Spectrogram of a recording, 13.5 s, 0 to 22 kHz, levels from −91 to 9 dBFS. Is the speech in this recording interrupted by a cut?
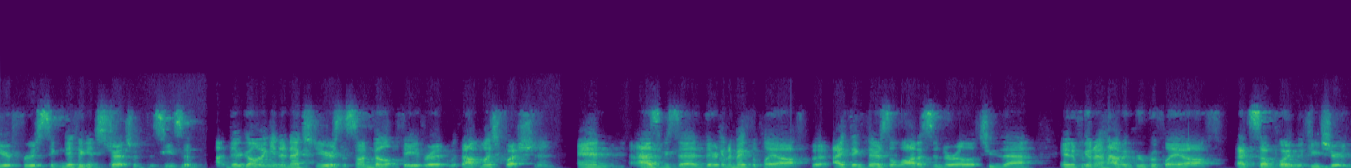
yes; 4 cuts; at 7.2 s, 9.8 s, 10.8 s, 11.6 s

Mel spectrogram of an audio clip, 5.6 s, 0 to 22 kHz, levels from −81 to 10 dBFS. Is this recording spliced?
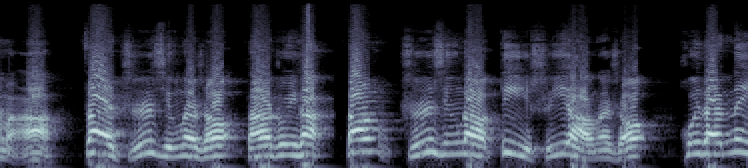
yes; 1 cut; at 2.5 s

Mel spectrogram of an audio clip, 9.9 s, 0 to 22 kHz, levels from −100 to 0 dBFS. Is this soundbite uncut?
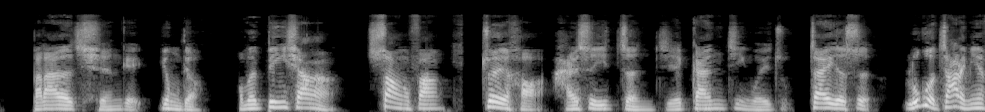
yes; 0 cuts

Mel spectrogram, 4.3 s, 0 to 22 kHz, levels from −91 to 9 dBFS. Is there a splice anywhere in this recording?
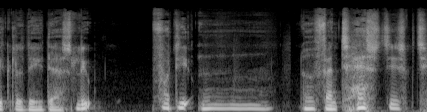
yes; 2 cuts; at 1.5 s, 1.9 s

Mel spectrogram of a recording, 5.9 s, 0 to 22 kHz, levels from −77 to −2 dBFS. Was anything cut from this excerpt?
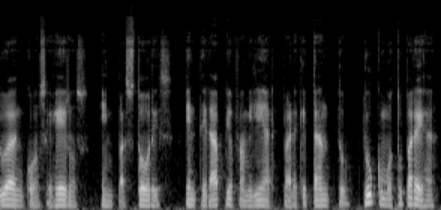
yes; 3 cuts; at 1.3 s, 2.4 s, 3.7 s

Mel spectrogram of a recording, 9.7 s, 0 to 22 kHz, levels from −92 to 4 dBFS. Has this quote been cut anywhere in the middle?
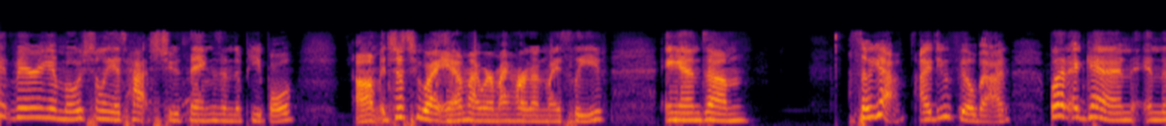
no; 0 cuts

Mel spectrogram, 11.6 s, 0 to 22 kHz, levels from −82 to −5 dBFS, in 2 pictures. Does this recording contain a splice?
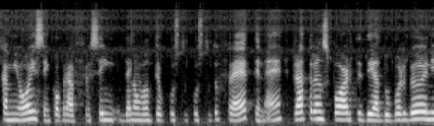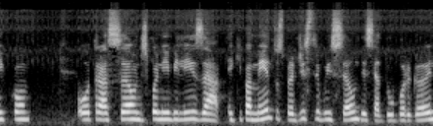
yes; 5 cuts; at 1.7 s, 2.5 s, 3.8 s, 6.8 s, 10.6 s

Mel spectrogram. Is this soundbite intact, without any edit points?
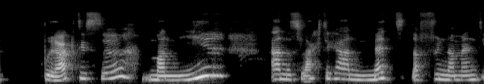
yes; 0 cuts

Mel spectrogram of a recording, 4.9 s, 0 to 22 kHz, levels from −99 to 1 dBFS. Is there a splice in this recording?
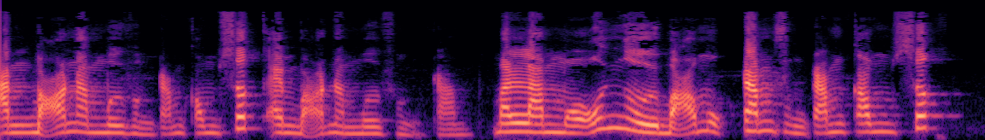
yes; 1 cut; at 2.4 s

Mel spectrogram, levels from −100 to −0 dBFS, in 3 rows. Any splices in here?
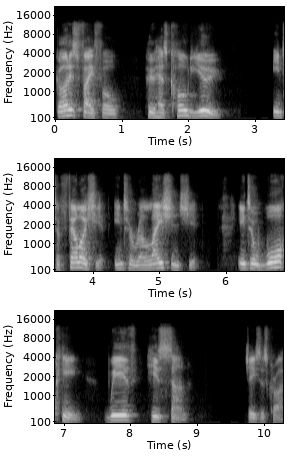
yes; 1 cut; at 6.1 s

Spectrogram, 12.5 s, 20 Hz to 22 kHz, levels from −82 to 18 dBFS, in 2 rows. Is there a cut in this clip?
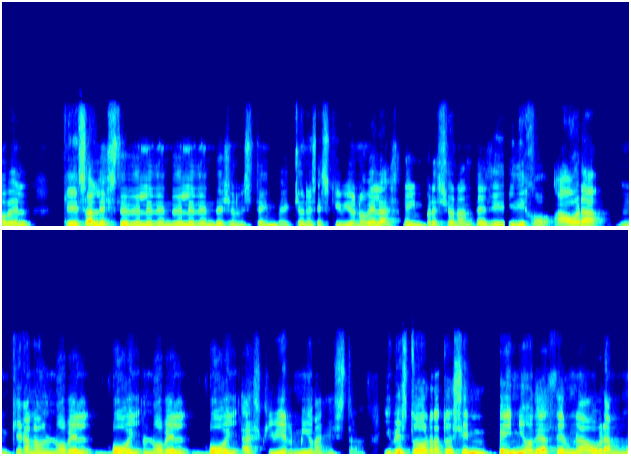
yes; 7 cuts; at 1.7 s, 3.1 s, 4.0 s, 5.0 s, 7.7 s, 9.4 s, 10.0 s

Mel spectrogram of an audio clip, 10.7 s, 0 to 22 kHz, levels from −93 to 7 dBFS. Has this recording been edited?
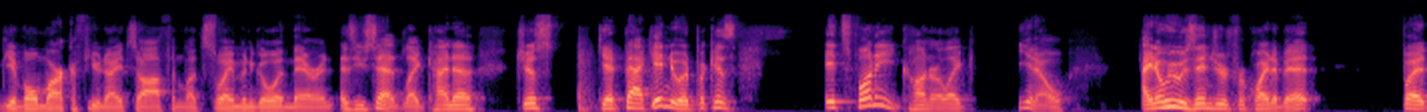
no; 0 cuts

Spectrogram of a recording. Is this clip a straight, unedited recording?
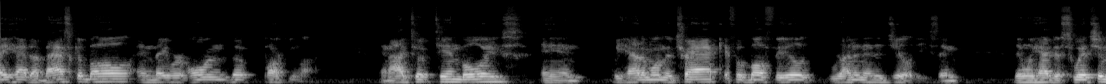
no; 1 cut; at 7.3 s

